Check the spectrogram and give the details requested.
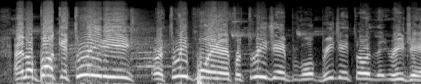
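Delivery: high-pitched, excited stuttering, tripping over the words. Calling a basketball game, stumbling over a player's three-pointer with excited stuttering. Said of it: "I'm stuttering. I'm so excited".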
